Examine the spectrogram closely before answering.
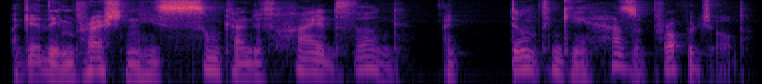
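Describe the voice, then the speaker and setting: A man's voice: fairly low pitch, lively intonation, normal speed, sharp tone, breathy edge, full character voice. A man voicing a guarded, matter-of-fact male wizard teacher with a clipped, serious manner in a storybook.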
